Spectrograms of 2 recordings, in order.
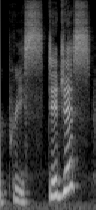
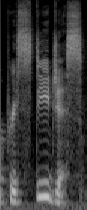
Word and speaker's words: prestigious: to point out that some people pronounce this word with a short I While others pronounce it with a long e so you can say either prestigious or prestigious here we want to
